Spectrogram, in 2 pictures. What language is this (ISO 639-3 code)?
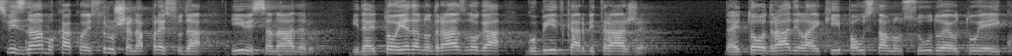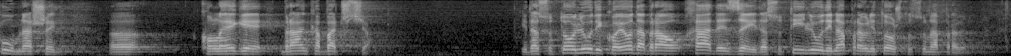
hrv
